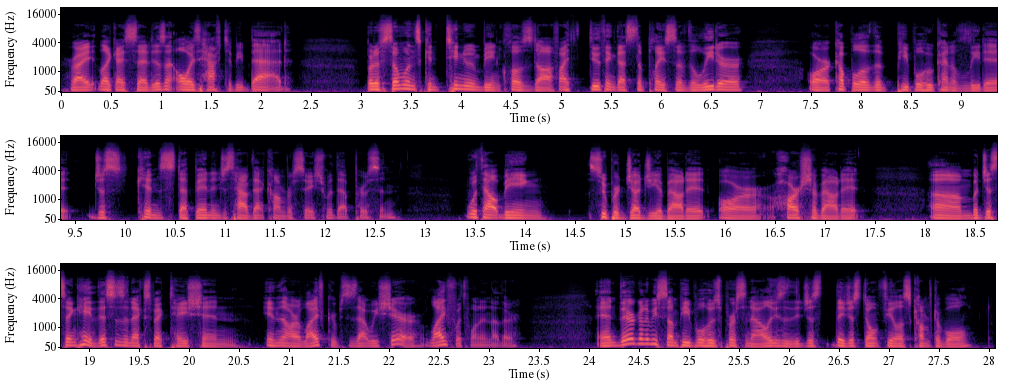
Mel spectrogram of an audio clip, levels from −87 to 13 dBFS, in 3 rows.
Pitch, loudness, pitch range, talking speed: 120 Hz, -24 LUFS, 110-135 Hz, 210 wpm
